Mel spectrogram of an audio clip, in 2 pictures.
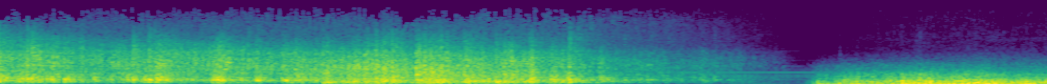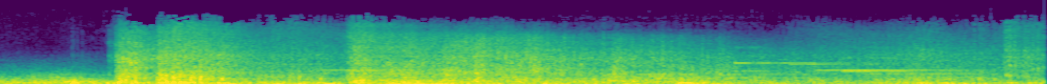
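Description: Heavy thunder from a powerful lightning strike on a stormy night. It begins as a long, deep rolling rumble that fades almost to silence, then a new loud rumble breaks in with a sharp crash and keeps roaring.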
